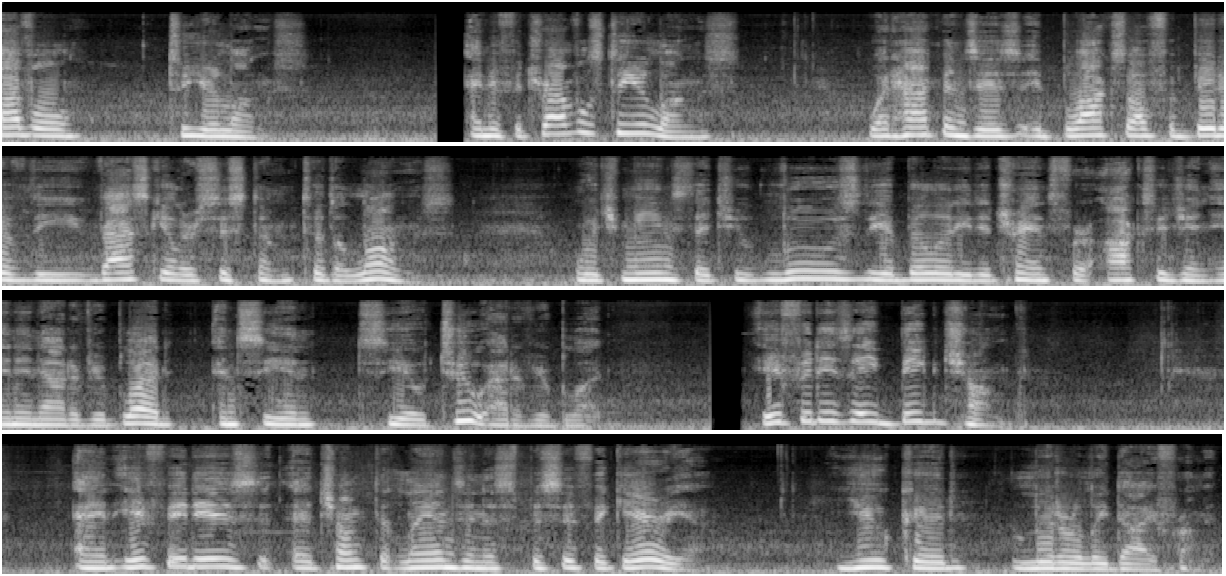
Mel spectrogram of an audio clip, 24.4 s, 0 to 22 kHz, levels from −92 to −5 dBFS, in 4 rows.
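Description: Hard clipping runs through the whole clip. Something in the chain was driven about 8 dB past what it could pass, so the loudest peaks get sliced flat. That's only a small share of the samples, a few percent, but those squared-off tops throw harmonics way up the spectrum. You hear it as a gritty crackle riding every loud moment.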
